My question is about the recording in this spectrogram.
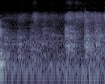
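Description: A dog making a couple of short, soft sounds about a second and a half in, over quiet room tone.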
